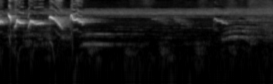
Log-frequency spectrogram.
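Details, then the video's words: Lemon-bellied white-eye giving a clear, natural-sounding song: a quick burst of high, sharply rising and falling warbled notes lasting under a second, then fading into a faint high hiss with a few soft twitters. "SUARA JERNIH ALAMI BIKIN KECIAL KUNING CEPAT RESPON"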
